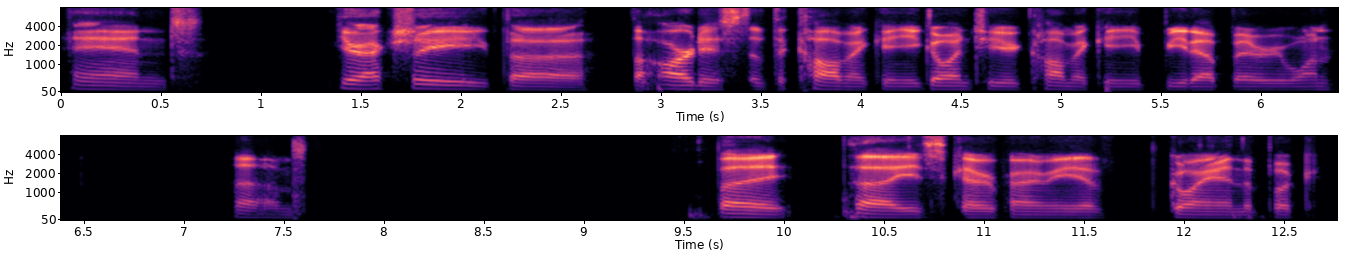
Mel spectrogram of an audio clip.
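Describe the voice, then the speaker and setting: A man co-hosting a podcast in casual chat, talking haltingly with trailing asides. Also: on the low side, flat delivery, pushed and bright, clear, resonant tone, no room sound. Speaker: podcast co-host.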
